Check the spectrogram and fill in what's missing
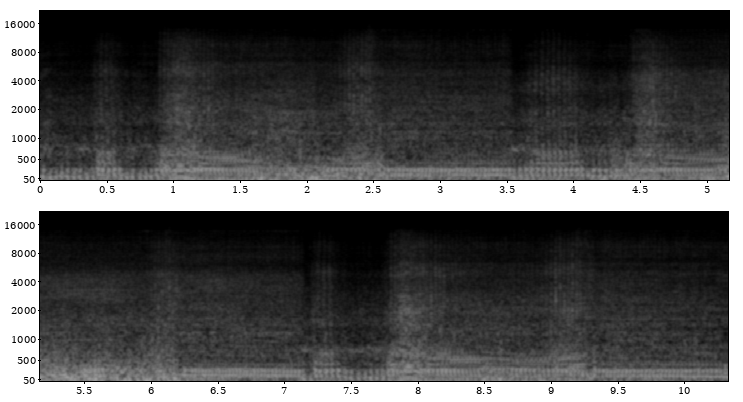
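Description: A motorcycle engine running under throttle while the rider holds a wheelie, a continuous close drone with brief rising rev bursts and some clattering.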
